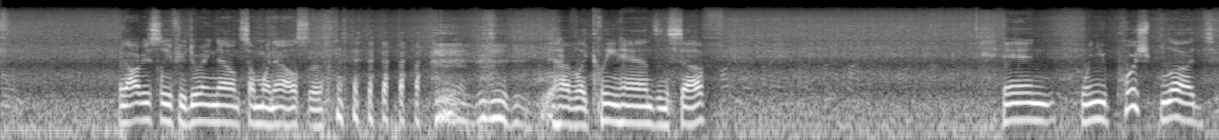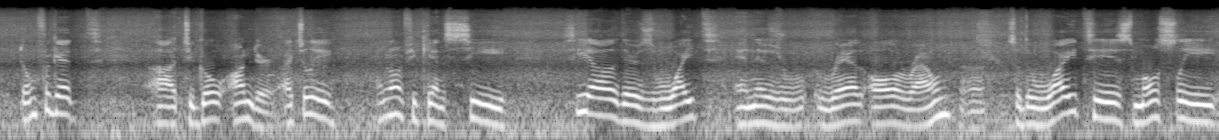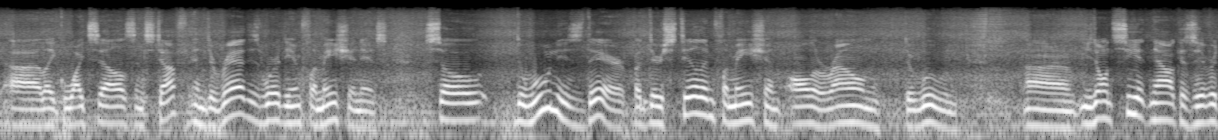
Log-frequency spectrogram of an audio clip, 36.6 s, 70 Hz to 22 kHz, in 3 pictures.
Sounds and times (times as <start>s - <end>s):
Outside, urban or manmade: 0.0s - 36.5s
Speech: 1.2s - 3.4s, 5.2s - 8.8s, 10.0s - 34.0s, 34.6s - 36.5s.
